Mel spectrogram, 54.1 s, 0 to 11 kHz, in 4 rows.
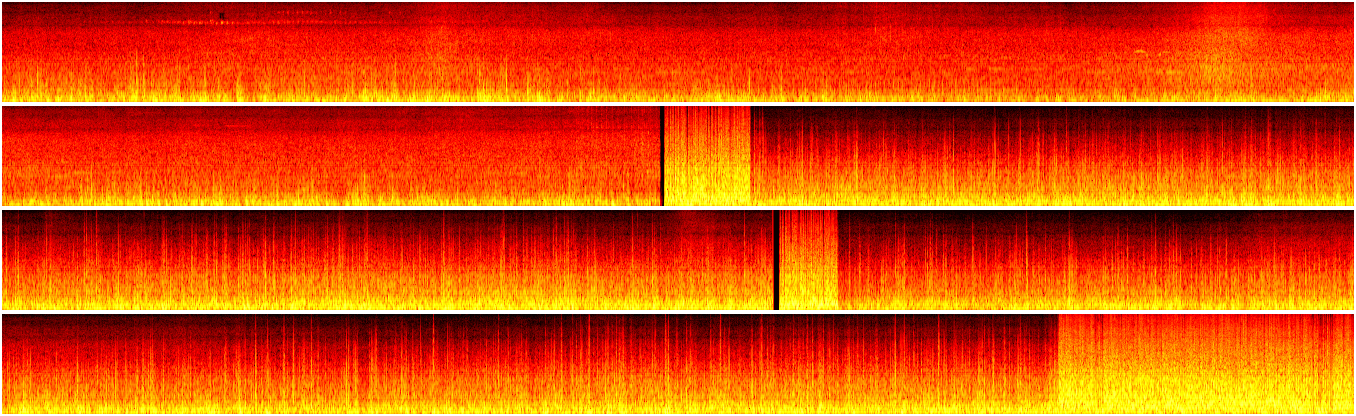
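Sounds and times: vehicle and road rumble: 0.0 - 54.0
wind rushing over microphone: 0.0 - 54.0.

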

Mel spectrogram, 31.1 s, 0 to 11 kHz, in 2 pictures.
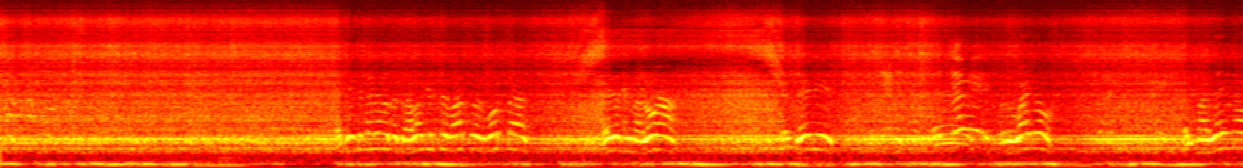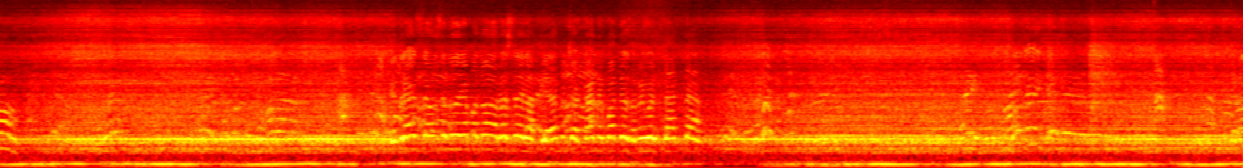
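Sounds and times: droning hum: 0.0 - 31.0.

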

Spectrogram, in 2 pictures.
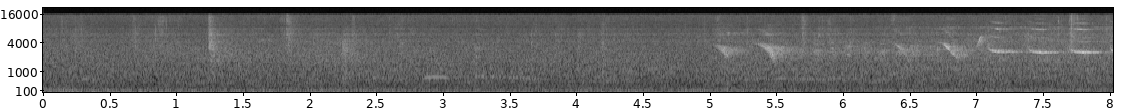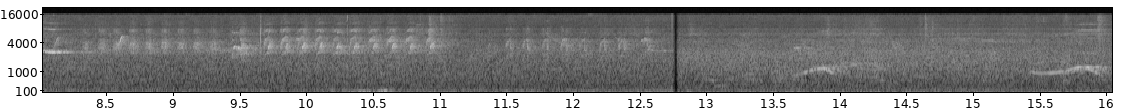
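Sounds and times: small birds chirping: 5.0 - 12.8.

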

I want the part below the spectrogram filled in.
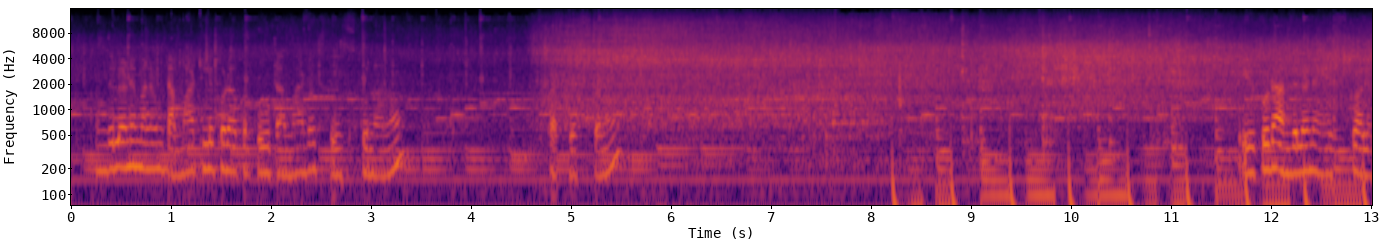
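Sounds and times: tomatoes sizzling in hot oil: 4.1 - 13.0.

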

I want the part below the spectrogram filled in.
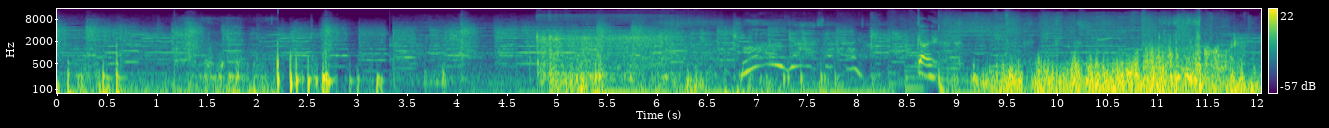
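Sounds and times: background music: 0.0 - 12.0
person splashing into water: 4.8 - 6.7.

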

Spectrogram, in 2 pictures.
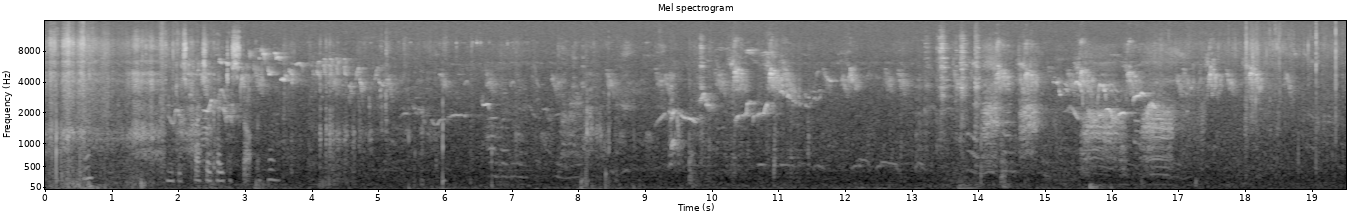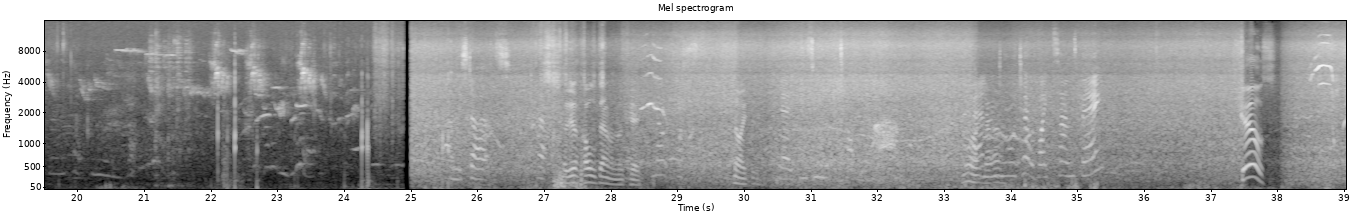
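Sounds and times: small birds chirping: 1.6 - 24.9, 28.0 - 30.0, 38.4 - 39.0.

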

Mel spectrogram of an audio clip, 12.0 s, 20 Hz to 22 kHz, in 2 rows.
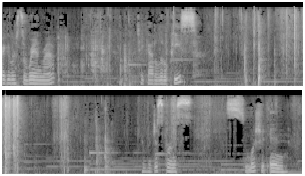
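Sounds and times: soft background music: 0.0 - 12.0
cling wrap crinkling and tearing: 1.2 - 2.4, 4.0 - 7.6, 8.6 - 12.0.

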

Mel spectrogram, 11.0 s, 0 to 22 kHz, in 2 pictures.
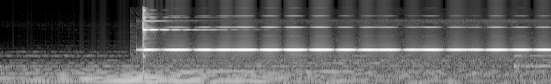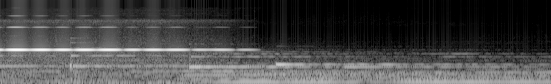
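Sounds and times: soft ambient music: 0.0 - 11.0
meditation bell ringing: 1.4 - 8.0.

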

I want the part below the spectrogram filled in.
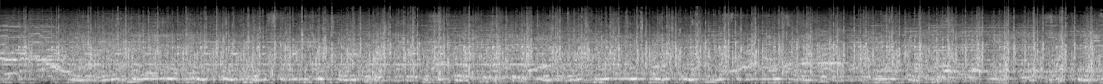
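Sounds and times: crowd in background: 0.0 - 11.0.

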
